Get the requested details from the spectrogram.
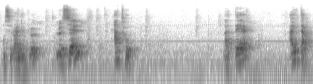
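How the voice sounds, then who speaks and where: A woman giving a relaxed spoken language lesson, repeating each new word slowly and patiently. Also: low voice, slight background noise. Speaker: language teacher. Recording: echoey room, mic at a distance.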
